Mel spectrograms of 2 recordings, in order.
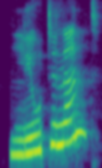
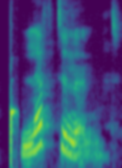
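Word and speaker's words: lieutenant: kernel ঠিক একই রকমভাবে এই ওয়ার্ডটিকে কি বলবে লিউটেনেন্ট না এটাও কিন্তু ভুল উচ্চারণ সঠিক হবে লেফটেনন্ট লেফটেনন্ট বুধবার সপ্তাহের একটা দিন একে ইংলিশে কি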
